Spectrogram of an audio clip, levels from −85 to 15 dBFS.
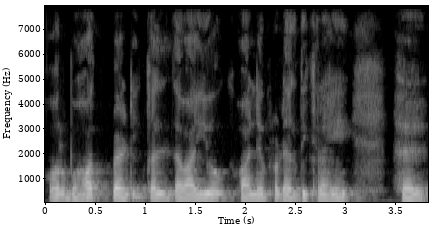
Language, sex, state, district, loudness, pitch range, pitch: Hindi, female, Madhya Pradesh, Bhopal, -18 LUFS, 190-205 Hz, 195 Hz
